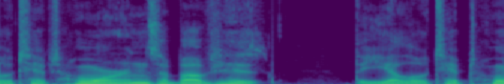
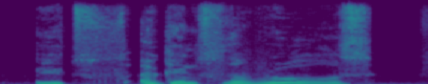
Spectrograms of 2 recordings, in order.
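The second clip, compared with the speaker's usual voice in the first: anxious, nervous, barely audible, very soft, pitched up; 8 semitones higher, 13 dB quieter than usual. Reading a fantasy story aloud, the narrator voices a character's line, nervous. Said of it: "Folk said nervously".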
